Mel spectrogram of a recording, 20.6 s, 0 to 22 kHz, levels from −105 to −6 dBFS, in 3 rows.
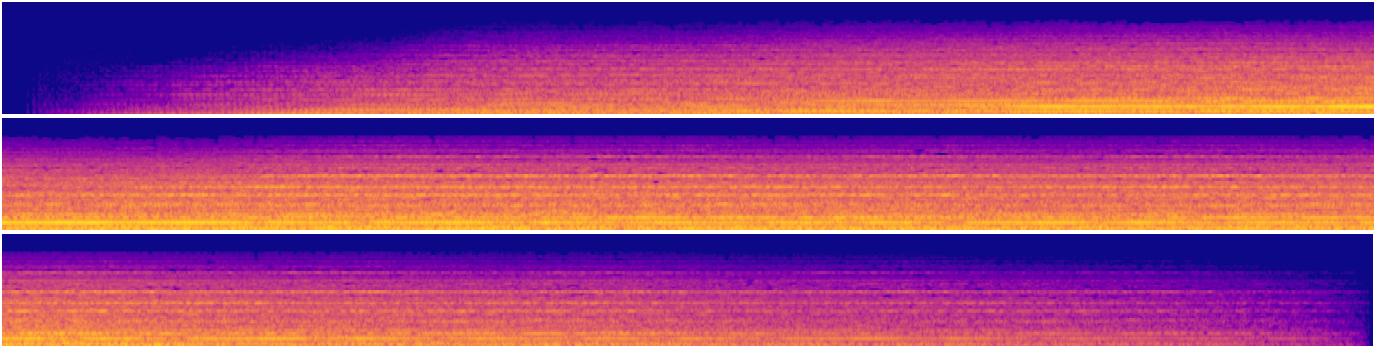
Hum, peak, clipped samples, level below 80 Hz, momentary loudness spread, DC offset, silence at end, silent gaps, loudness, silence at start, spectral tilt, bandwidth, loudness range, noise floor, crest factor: none; -6 dBFS; under 0.1%; -30 dBFS; 19 LU; under 0.1%; 1.05 s; none; -21 LUFS; 1.3 s; -9 dB/octave; 7 kHz; 17 LU; -64 dBFS; 16 dB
